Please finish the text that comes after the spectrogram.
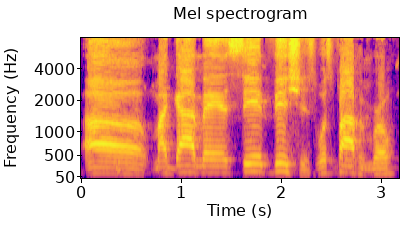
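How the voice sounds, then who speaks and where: A man's voice: mid-range voice, measured pace. A man hosting a casual comedy podcast over a video call, talking in a laid-back, slangy way with lots of fillers. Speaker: podcast host. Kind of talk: casual chat.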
